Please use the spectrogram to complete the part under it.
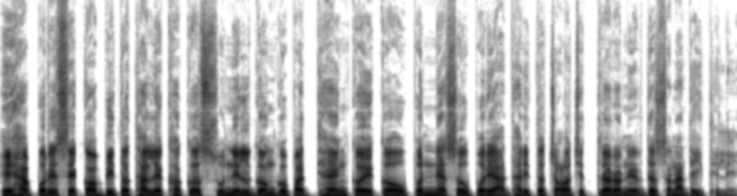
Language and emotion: Odia, neutral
